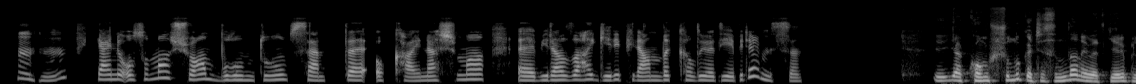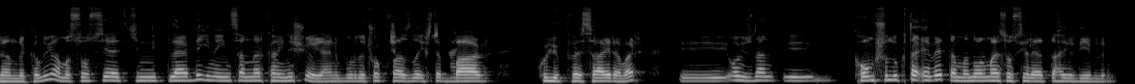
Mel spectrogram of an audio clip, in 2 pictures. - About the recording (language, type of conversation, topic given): Turkish, podcast, Yeni bir semte taşınan biri, yeni komşularıyla ve mahalleyle en iyi nasıl kaynaşır?
- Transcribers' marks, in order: none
